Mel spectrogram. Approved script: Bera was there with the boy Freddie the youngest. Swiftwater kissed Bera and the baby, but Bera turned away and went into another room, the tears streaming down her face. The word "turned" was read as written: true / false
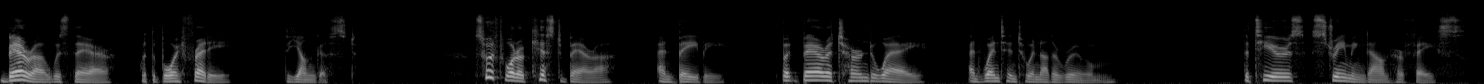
true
